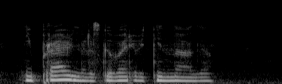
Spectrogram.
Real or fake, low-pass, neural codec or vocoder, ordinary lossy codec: real; 7.2 kHz; none; Opus, 64 kbps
